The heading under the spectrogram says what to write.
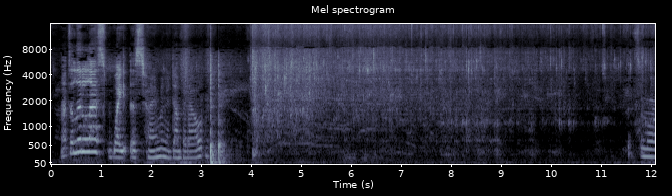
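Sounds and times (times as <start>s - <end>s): water pouring into sink: 4.0s - 12.0s.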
